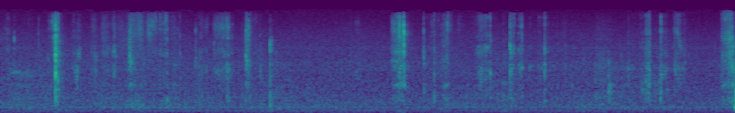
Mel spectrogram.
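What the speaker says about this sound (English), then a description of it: "I'm going to cut each individual letter out into its own little rectangle" Scissors snip paper letters into small rectangles in sparse, crisp cuts with quiet pauses between them, close and faint, with no talking.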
